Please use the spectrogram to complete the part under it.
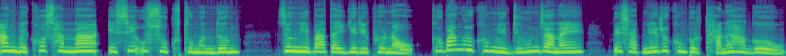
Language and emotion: Bodo, fearful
